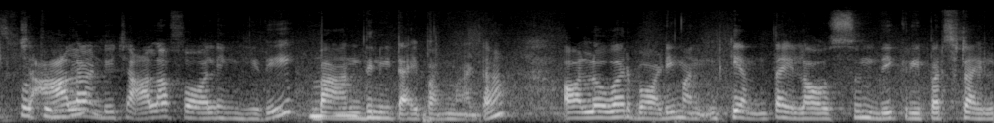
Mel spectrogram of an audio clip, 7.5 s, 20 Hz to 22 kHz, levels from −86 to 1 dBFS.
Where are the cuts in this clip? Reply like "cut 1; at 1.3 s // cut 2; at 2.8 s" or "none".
cut 1; at 2.2 s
